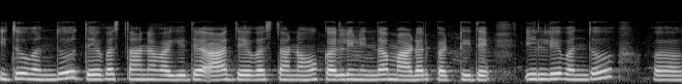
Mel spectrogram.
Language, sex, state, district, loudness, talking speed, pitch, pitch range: Kannada, female, Karnataka, Dharwad, -14 LUFS, 95 wpm, 225 Hz, 215-240 Hz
